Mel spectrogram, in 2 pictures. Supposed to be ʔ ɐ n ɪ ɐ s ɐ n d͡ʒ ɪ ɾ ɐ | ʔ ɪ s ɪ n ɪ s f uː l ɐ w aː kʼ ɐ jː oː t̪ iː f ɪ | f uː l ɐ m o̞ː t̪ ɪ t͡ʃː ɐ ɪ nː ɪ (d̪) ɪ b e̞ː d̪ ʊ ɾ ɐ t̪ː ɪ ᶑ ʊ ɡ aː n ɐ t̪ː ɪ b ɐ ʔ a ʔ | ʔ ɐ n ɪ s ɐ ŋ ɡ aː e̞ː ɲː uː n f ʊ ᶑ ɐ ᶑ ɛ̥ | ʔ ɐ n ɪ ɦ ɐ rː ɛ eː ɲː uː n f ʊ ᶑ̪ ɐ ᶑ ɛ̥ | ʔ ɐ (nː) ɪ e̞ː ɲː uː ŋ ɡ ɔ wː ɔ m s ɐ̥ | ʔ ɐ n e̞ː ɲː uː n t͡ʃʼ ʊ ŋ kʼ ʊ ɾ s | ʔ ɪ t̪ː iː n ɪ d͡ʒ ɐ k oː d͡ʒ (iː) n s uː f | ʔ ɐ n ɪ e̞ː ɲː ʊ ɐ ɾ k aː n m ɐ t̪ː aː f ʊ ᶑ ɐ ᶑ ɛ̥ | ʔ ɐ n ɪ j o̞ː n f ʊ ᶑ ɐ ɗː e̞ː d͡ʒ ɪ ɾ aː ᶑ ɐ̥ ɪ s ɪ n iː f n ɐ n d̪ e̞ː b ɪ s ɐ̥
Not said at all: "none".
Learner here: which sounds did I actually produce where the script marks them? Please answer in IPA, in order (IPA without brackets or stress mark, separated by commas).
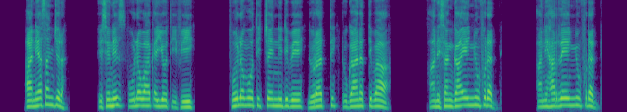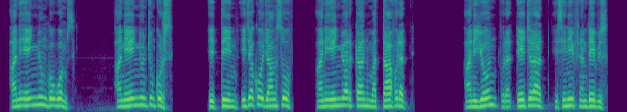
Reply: d̪, n, aː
